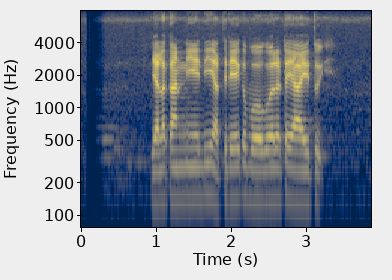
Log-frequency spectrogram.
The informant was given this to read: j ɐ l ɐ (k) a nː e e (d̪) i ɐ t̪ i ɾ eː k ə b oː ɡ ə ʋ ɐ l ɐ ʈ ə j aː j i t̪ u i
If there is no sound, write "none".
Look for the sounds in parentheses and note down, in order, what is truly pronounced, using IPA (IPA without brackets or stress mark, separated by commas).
k, d̪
